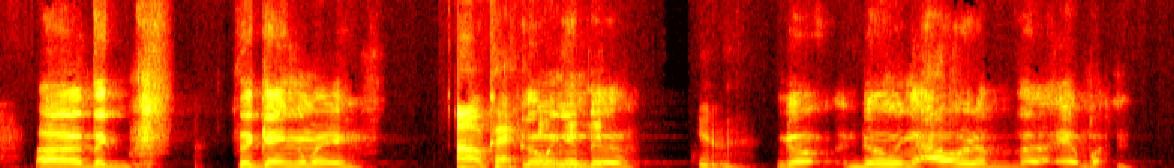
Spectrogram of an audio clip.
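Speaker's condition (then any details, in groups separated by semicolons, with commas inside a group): Cerebral palsy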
